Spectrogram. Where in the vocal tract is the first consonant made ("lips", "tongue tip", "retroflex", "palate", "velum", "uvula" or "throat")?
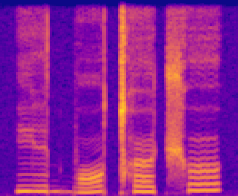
palate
